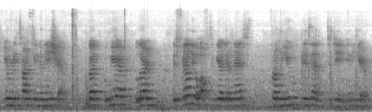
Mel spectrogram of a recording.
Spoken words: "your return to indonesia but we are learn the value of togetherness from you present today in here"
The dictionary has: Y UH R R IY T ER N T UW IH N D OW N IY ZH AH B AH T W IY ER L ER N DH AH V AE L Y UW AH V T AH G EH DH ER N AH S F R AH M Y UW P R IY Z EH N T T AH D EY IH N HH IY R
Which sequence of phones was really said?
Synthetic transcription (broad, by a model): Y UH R R IY T ER N T UW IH N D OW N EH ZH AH B AH T W IY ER L ER N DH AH F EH L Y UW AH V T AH G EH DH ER N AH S F R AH M Y UW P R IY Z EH N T T AH D EY IH N HH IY R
